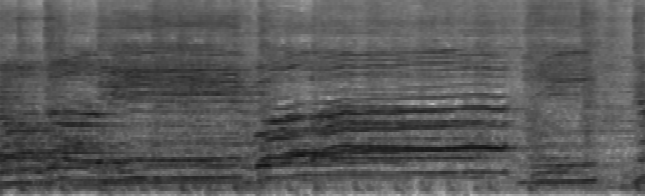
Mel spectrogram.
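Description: A girl singing a slow song into a handheld corded microphone. She holds one long steady note from about two and a half seconds in until about five seconds, then breaks off briefly.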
